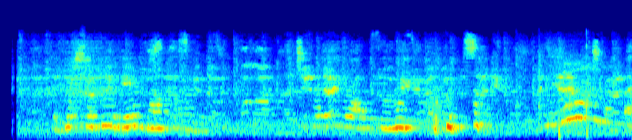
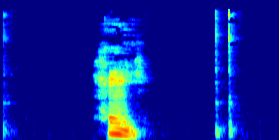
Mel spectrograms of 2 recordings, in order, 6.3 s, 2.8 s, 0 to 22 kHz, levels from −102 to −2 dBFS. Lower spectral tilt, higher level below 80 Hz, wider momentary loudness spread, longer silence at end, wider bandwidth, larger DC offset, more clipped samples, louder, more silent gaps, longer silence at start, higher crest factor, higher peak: second, -4 dB/octave vs -6.5 dB/octave; second, -80 dBFS vs -72 dBFS; first, 18 LU vs 15 LU; second, 0 s vs 0.5 s; second, 9.6 kHz vs 16.5 kHz; neither; neither; second, -38 LUFS vs -30 LUFS; second, none vs 1.76-1.80 s, 1.88-2.07 s; second, 0.15 s vs 1 s; about the same, 20 dB vs 20 dB; second, -18 dBFS vs -14 dBFS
